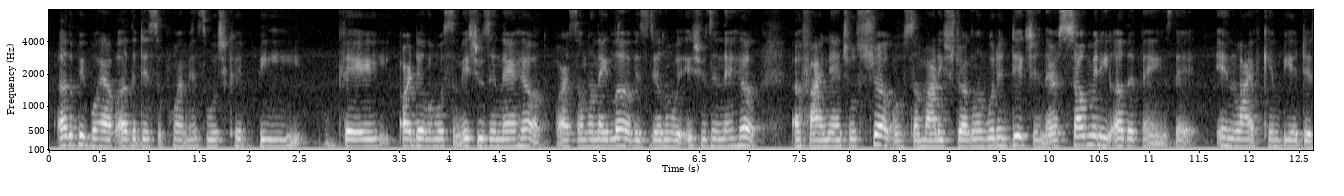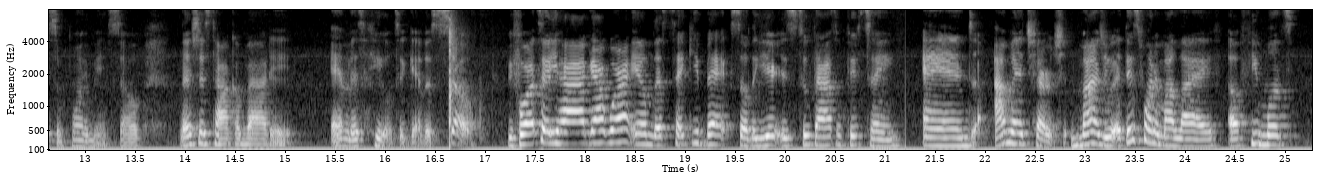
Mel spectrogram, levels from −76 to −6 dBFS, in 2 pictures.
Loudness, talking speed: -19 LUFS, 220 wpm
